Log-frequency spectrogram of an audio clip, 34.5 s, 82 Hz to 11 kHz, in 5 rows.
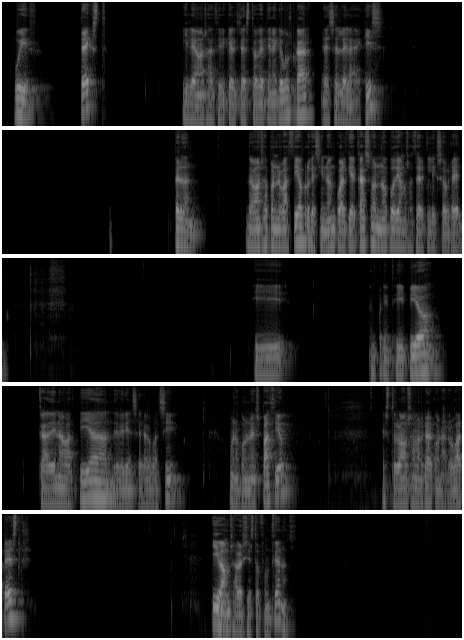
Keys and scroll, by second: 1.9 Return, 6.2 alt+Return, 7.9 ctrl+alt+o, 15.4 Escape, 22.6 alt+super+l, 22.8 ctrl+alt+o, 28.6 Return, 29.4 alt+super+l.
